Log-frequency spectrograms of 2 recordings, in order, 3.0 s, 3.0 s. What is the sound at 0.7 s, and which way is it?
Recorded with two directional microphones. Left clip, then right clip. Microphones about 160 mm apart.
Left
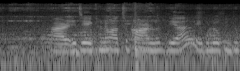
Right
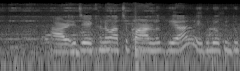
Speech, centre (ahead or behind).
